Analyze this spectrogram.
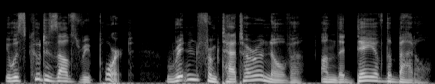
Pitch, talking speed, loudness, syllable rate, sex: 140 Hz, 180 wpm, -21 LUFS, 5.8 syllables/s, male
